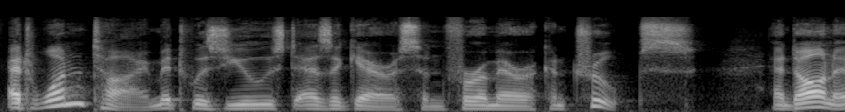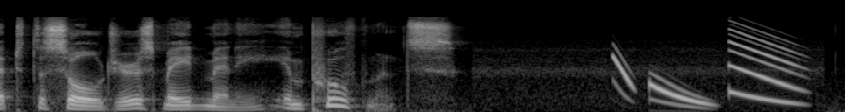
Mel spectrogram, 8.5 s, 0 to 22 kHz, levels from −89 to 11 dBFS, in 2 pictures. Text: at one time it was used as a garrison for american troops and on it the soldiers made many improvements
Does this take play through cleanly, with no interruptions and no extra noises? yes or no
no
